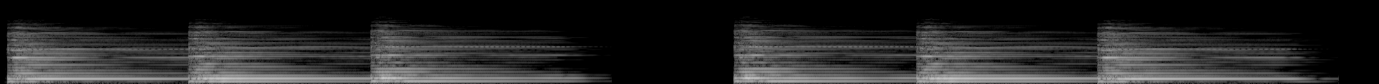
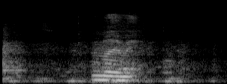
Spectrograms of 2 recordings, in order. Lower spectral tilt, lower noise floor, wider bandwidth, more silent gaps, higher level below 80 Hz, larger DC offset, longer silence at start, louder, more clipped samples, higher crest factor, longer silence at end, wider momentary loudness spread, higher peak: about the same, -6.5 dB/octave vs -7.5 dB/octave; first, under -90 dBFS vs -44 dBFS; second, 7.8 kHz vs 11.5 kHz; first, 6.13-7.30 s vs none; first, -58 dBFS vs -64 dBFS; neither; about the same, 0.05 s vs 0.05 s; about the same, -24 LUFS vs -22 LUFS; neither; about the same, 16 dB vs 18 dB; first, 0.65 s vs 0.1 s; second, 14 LU vs 23 LU; about the same, -8 dBFS vs -8 dBFS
